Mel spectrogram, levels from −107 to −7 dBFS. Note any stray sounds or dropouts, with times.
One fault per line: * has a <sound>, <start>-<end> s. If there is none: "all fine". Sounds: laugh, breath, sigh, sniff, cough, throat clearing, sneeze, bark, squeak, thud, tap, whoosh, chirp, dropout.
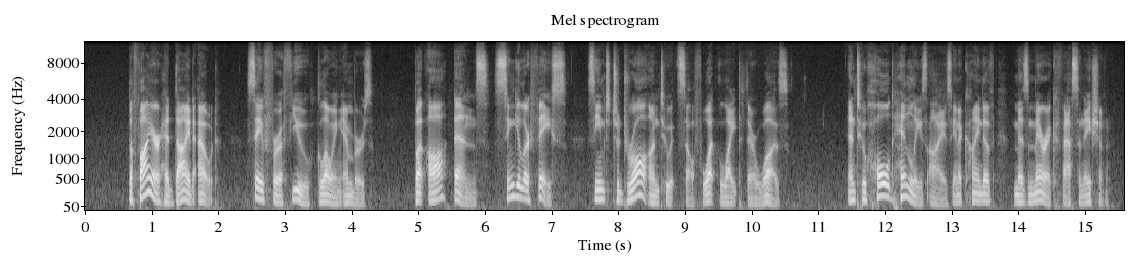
all fine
